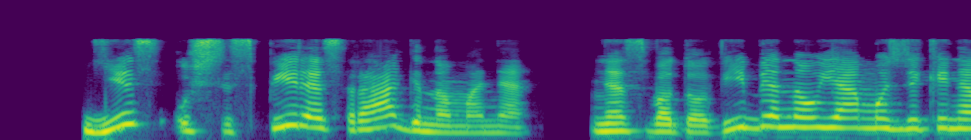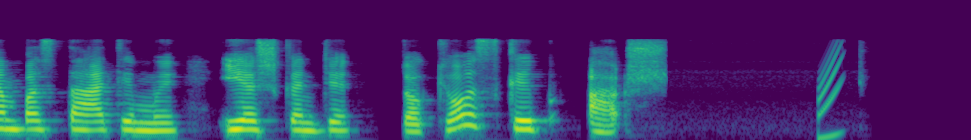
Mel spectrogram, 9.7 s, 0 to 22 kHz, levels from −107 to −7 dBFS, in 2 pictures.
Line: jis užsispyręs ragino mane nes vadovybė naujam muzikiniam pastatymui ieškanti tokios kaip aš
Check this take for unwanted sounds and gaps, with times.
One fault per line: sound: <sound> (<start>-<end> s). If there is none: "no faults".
sound: chirp (8.9-9.1 s)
